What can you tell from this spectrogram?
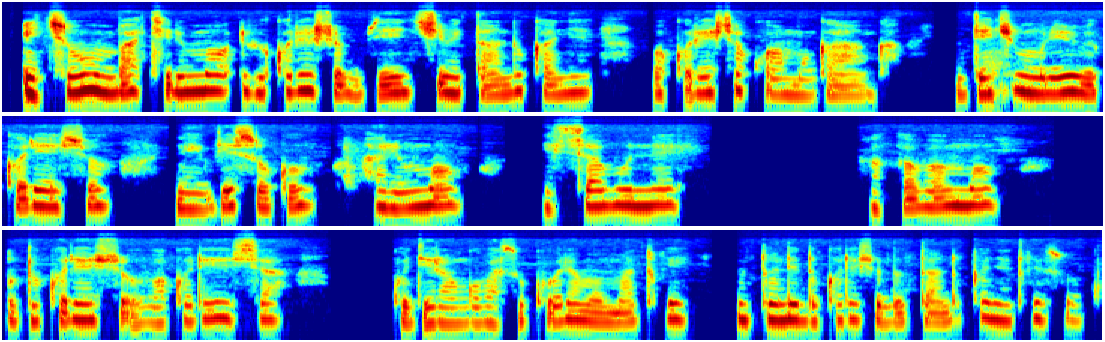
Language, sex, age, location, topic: Kinyarwanda, female, 18-24, Nyagatare, health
